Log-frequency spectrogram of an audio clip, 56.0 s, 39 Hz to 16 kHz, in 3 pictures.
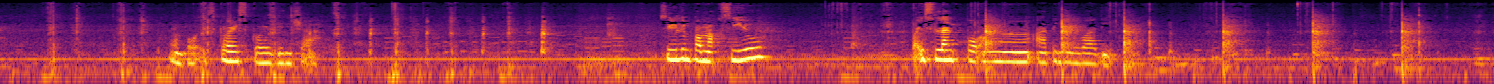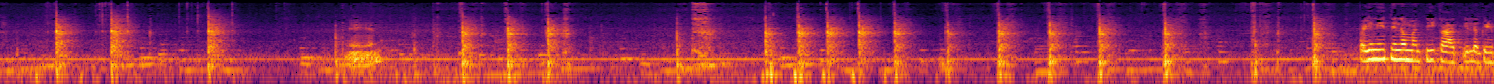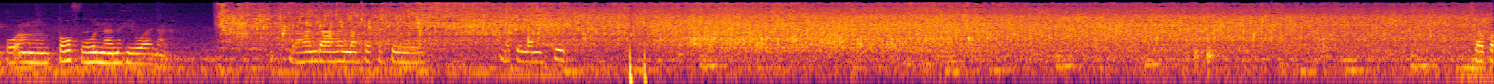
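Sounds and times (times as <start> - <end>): knife chopping on cutting board: 0.6 - 7.0, 12.2 - 15.7, 16.3 - 16.8, 17.4 - 18.0, 19.3 - 20.6, 21.2 - 21.7, 24.4 - 25.9, 28.2 - 35.4
tofu deep-frying in hot oil: 40.0 - 56.0.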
